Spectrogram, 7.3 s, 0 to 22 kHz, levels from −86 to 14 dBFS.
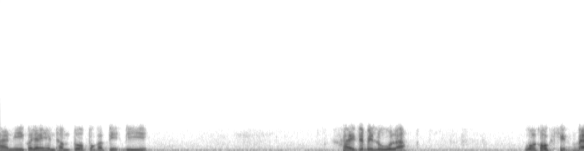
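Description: From start to finish the speech carries the AMR narrowband mobile codec sound: a 150 Hz to 3.4 kHz line band, buzzy and synthetic from heavy coding consistent with a roughly 5.9 kbps mode. A spectrogram shows nothing above 4 kHz and smeared, blocky harmonics.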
